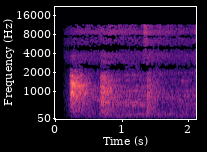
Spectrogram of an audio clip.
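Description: Two dull knocks about half a second apart, each fading quickly, then a fainter third knock.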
